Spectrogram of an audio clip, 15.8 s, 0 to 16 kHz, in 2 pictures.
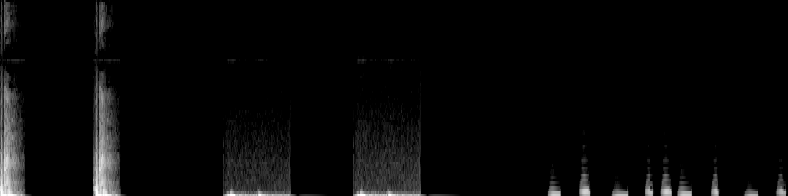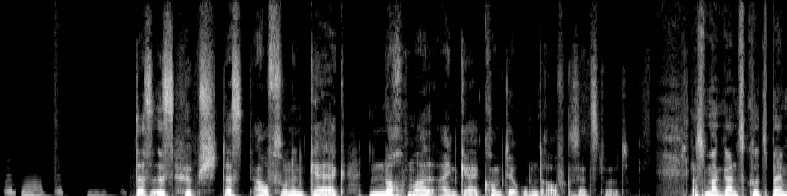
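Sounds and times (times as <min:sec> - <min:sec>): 
heavy heart massage thumps: 0:02.2 - 0:02.9, 0:03.6 - 0:04.2
short pulsing tonal heartbeat beeps: 0:06.2 - 0:09.0
speech: 0:09.2 - 0:15.7.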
